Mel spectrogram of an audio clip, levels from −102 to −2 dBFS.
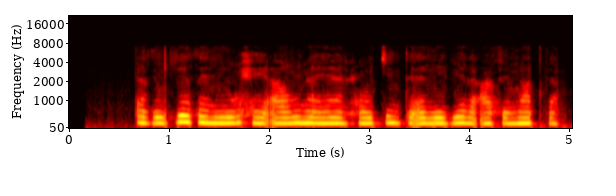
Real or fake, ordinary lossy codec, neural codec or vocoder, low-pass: fake; none; codec, 16 kHz, 2 kbps, FreqCodec, larger model; 7.2 kHz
